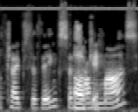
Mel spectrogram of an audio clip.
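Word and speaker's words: Saamis: Samas is Okay. the way you pronounce it in Blackfoot, and literally means medicine man's war bonnet.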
